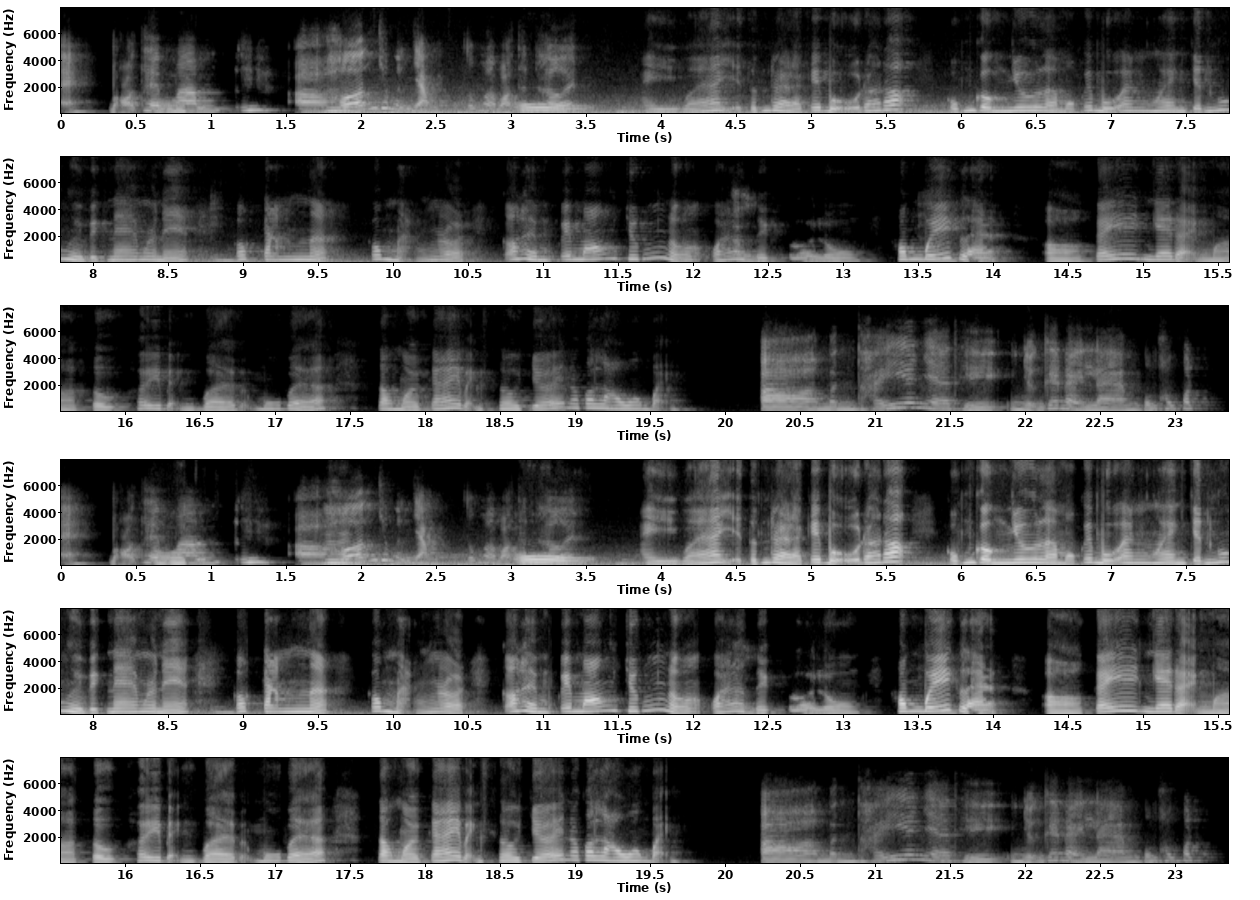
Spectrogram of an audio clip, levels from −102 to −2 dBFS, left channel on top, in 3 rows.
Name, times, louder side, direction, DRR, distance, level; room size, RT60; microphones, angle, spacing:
voice 1, 0.0-1.0 1.6-3.9 8.8-9.0 12.3-12.5 13.5-13.8 20.2-23.1, left 2 dB, 15° left, 1.2 m, -40 dB
sound 1, 1.6-11.2, left 1 dB, 50° left, 1.5 m, -45 dB
voice 2, 3.0-3.6 3.9-5.7 5.9-8.7 9.0-9.6 9.9-10.5 10.7-13.1 13.4-14.0 14.4-17.4 17.7-19.6, right 5 dB, 60° right, 0.6 m, -31 dB
20.5 x 7.1 x 4.2 m
head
